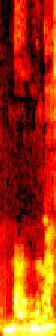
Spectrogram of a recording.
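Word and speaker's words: Mahomet: Mahomé c'est la forme francisée de Mohammad. Nous nous ne sommes pas des Arabes donc on prononce mahomé en français.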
